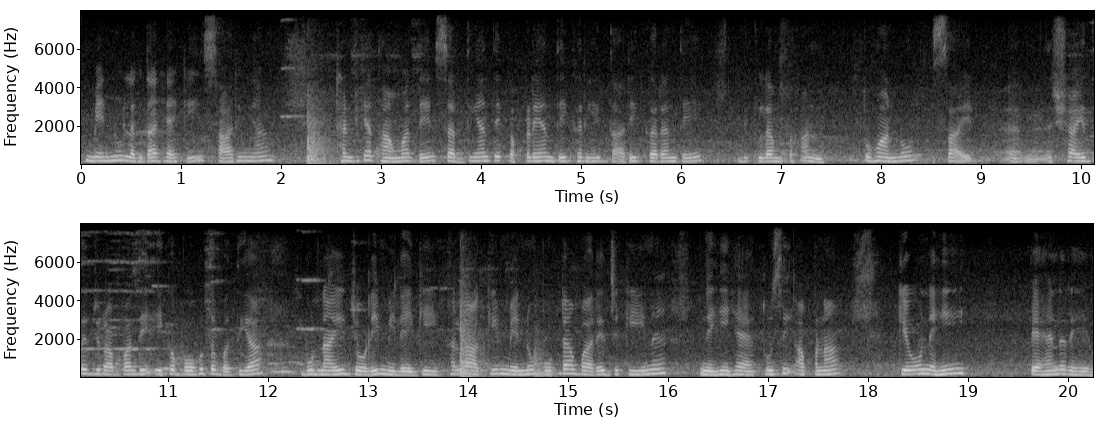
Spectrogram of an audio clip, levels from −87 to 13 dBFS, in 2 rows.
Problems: constant background noise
